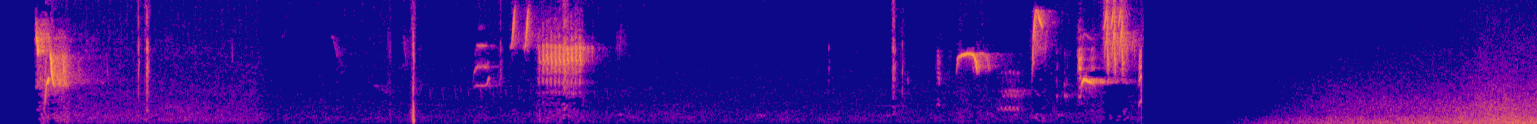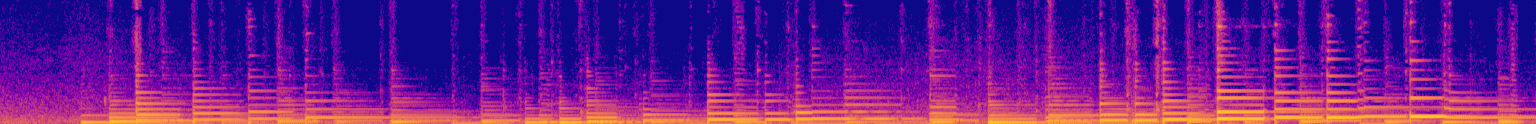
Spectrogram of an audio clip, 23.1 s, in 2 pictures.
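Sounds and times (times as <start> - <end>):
birds chirping: 0.3 - 4.8, 6.6 - 8.6
plucked string music: 12.2 - 23.0.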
